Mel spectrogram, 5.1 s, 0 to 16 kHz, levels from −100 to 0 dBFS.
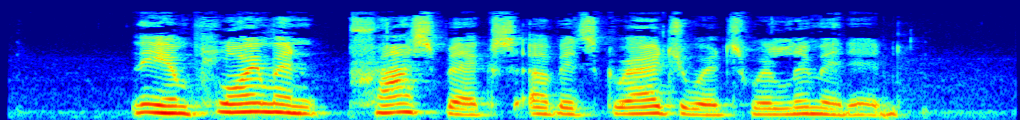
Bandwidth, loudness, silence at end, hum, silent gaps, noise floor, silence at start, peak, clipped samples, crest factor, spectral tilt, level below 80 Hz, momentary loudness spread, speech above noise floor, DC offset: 11 kHz; -19 LUFS; 0.6 s; none; none; -62 dBFS; 0.65 s; -4 dBFS; under 0.1%; 16 dB; -5.5 dB/octave; -62 dBFS; 13 LU; 44 dB; under 0.1%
